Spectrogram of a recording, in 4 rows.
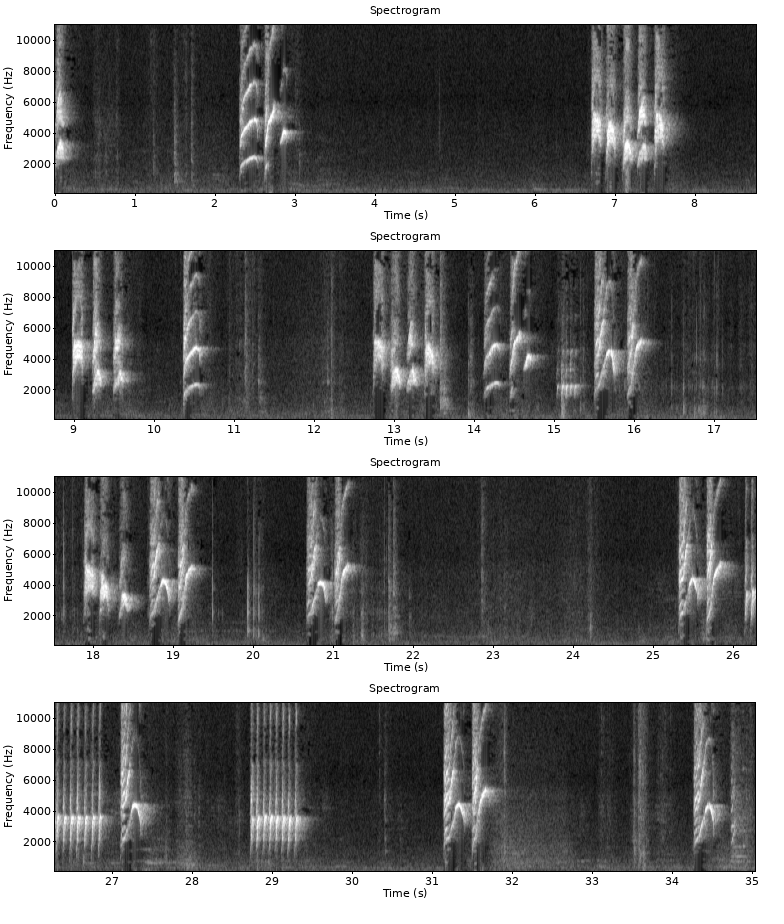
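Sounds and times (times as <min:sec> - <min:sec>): bird singing high chirps: 0:12.8 - 0:16.2, 0:20.7 - 0:21.3, 0:28.7 - 0:29.5, 0:34.3 - 0:35.0.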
